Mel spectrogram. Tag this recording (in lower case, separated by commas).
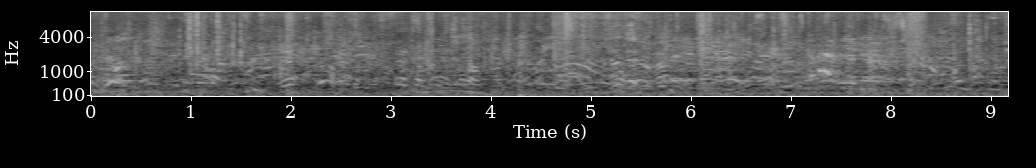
speech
